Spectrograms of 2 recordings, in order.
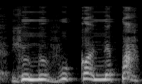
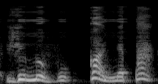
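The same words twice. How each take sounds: The two takes are said the same way.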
